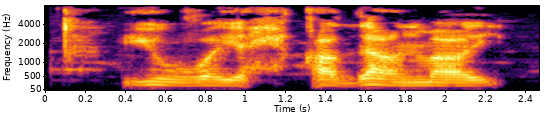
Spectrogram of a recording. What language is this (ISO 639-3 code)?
kab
